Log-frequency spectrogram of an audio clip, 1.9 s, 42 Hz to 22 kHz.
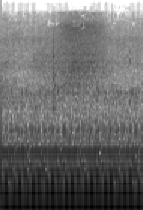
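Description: A Subaru GC8 with a Ganador exhaust idles close by, producing a loud, steady low rumble with a fast, even burbling pulse and no pauses.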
